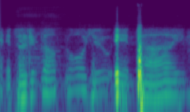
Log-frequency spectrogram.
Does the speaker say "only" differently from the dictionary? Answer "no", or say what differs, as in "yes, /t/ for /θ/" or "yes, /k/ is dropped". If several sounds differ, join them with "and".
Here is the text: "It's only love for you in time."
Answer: yes, /n/ is dropped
